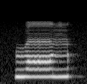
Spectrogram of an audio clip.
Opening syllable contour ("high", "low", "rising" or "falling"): high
